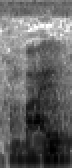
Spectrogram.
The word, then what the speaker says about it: Biot: বায়ো Savart সূত্র, এবং এখানে বায়ো টিটা সাইলেন্ট থাকে।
